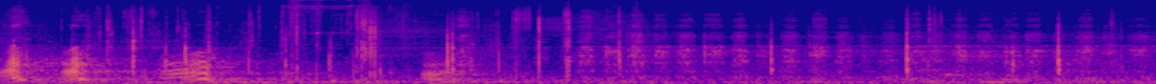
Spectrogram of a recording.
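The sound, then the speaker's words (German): A dog being walked on the Ramblas pants in quick, rhythmic breaths, loudest in the first couple of seconds, then fading into softer breathing with a few sharp clicks and taps. “Jeden Abend geht Goya mit seinem Hund an den Ramblas spazieren.”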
